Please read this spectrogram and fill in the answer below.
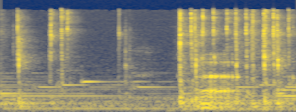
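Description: Typing on a computer keyboard: a quieter stretch, then a quick run of key clicks starting a little past halfway.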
